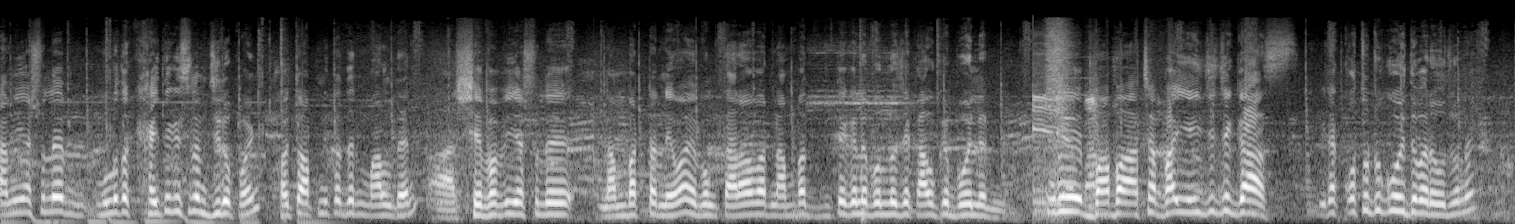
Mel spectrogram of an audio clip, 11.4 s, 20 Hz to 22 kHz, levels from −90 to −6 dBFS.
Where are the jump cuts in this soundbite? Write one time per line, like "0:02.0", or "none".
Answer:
0:02.0
0:03.2
0:04.4
0:07.7

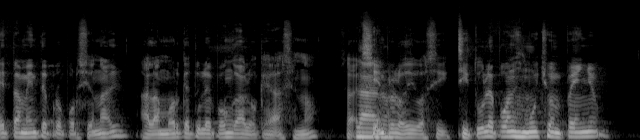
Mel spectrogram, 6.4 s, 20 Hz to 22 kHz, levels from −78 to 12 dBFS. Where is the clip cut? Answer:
0:04.6

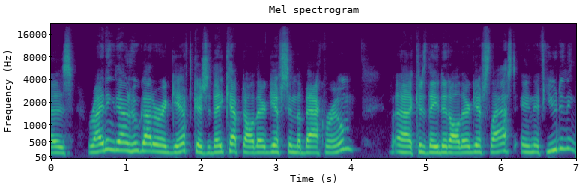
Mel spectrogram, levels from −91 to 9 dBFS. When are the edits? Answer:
none

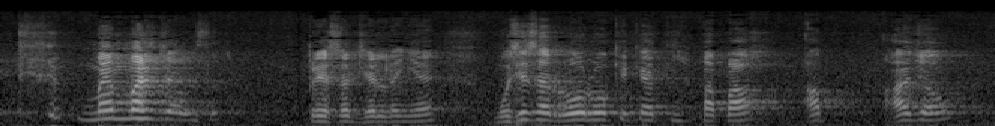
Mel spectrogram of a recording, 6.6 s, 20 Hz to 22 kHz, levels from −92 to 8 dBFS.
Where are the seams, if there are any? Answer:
0:02.0

